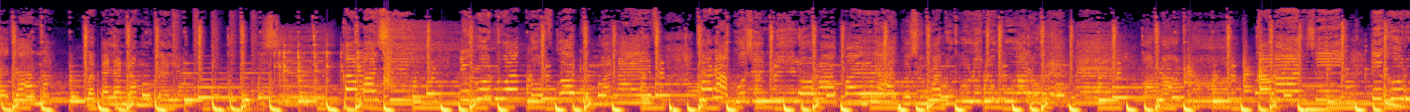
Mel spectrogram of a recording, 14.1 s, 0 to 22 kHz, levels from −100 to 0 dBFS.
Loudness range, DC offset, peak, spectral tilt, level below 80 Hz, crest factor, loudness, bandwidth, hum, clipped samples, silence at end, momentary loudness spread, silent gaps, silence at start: 1 LU; under 0.1%; 0 dBFS; -5.5 dB/octave; -16 dBFS; 10 dB; -12 LUFS; 17 kHz; none; under 0.1%; 0 s; 2 LU; none; 0 s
